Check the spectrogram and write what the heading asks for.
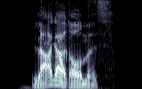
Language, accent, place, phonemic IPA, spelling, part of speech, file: German, Germany, Berlin, /ˈlaːɡɐˌʁaʊ̯məs/, Lagerraumes, noun, De-Lagerraumes.ogg
- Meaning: genitive singular of Lagerraum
